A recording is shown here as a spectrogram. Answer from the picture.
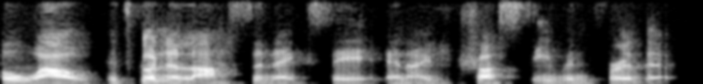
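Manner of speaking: ordinary talk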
